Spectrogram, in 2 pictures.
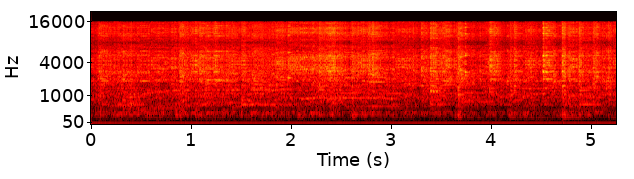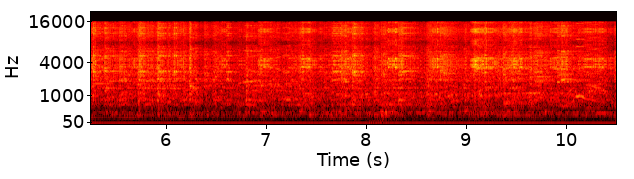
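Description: Many large cowbells worn by Perchten clanging and jangling without pause, a dense metallic din.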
